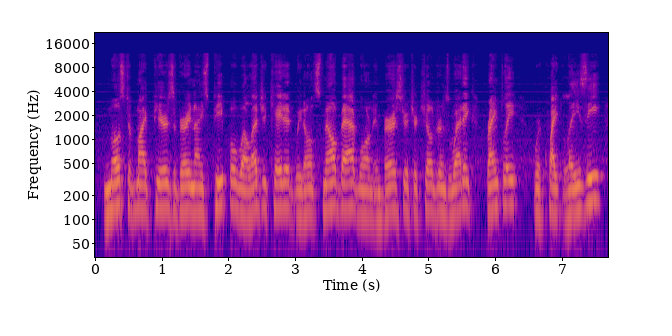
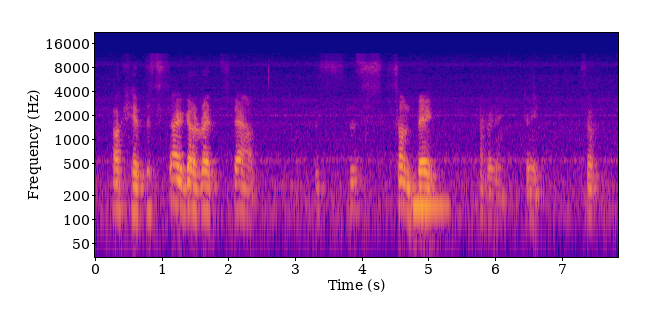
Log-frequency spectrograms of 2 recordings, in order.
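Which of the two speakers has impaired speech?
The second: brain injury; limited use of one hand.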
